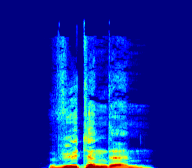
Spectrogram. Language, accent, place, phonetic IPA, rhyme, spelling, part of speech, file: German, Germany, Berlin, [ˈvyːtn̩dən], -yːtn̩dən, wütenden, adjective, De-wütenden.ogg
- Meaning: inflection of wütend: 1. strong genitive masculine/neuter singular 2. weak/mixed genitive/dative all-gender singular 3. strong/weak/mixed accusative masculine singular 4. strong dative plural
